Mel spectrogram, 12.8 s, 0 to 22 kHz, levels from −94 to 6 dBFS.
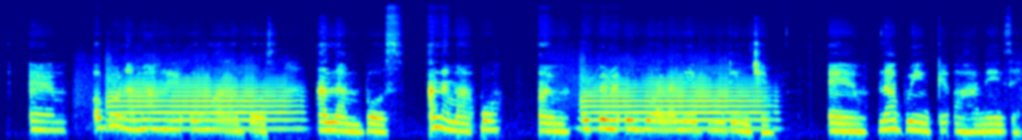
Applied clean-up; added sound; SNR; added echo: neural mask model RNNoise.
